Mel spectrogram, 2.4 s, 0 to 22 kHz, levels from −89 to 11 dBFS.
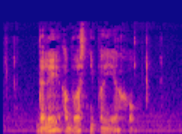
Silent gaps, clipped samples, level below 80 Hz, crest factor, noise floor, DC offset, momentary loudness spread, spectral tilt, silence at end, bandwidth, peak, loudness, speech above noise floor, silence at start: none; under 0.1%; -48 dBFS; 22 dB; -43 dBFS; under 0.1%; 19 LU; -4 dB/octave; 0.45 s; 11.5 kHz; -2 dBFS; -21 LUFS; 22 dB; 0.5 s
